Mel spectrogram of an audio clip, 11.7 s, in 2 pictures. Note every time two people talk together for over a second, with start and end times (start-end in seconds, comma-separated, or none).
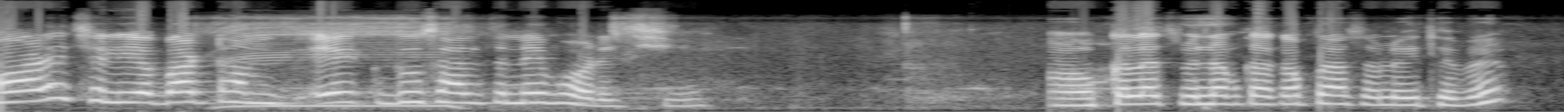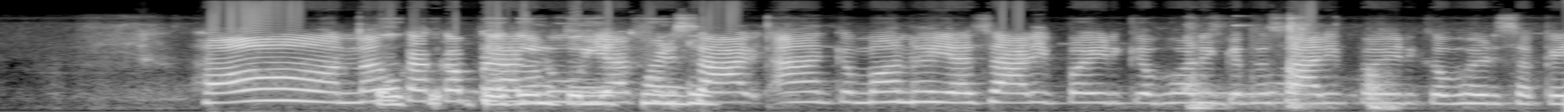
7.2-8.5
